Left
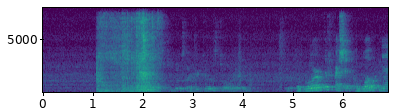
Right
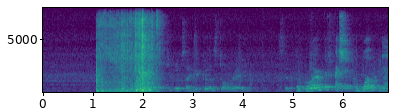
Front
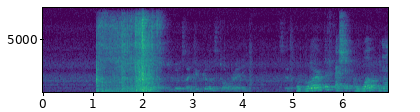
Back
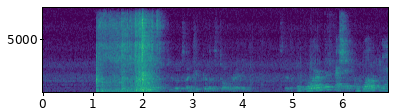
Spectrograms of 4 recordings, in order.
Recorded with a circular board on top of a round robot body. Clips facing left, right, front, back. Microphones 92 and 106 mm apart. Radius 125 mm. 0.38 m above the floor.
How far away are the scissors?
About 1.1 m.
